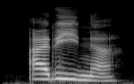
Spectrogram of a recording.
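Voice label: "harina", Spanish, female, slow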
